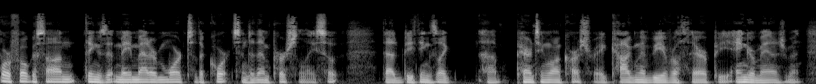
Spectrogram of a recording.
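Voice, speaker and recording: A man talks at a very fast pace with a fairly low pitch. His intonation stays fairly even against a quiet background. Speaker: startup founder.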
